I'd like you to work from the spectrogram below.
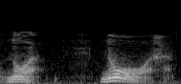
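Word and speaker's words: ノアハ (נֹחַ): と言って、その子をノアハって発音するんですね。ナーハムという慰めるという言葉から作られた。ノアハって言うんです。ノアハ、ノアと慰めっていう言葉だったんですね。まあ、そのノアハ、ナーハムがここで使われているわけです。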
